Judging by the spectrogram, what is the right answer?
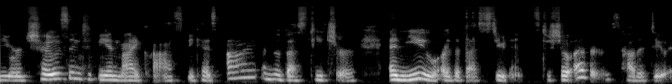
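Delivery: normal talking voice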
